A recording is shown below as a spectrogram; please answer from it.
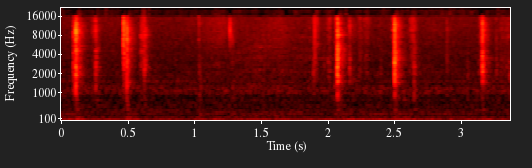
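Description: Keys clatter on an Amiga 500 computer keyboard during a test, with irregular bursts of clicky presses close by and a steady background hum.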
